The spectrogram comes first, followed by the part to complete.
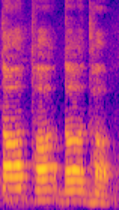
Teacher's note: त, थ, द, ध, ये 4 ऐसे वर्ण हैं जिनका उच्चारण आप करेंगे तो इनका उच्चारण स्थान आपके मुंह के किस भाग का हो रहा है, जिसे आप क्या कहते हैं, दंत कहते हैं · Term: दंत्य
